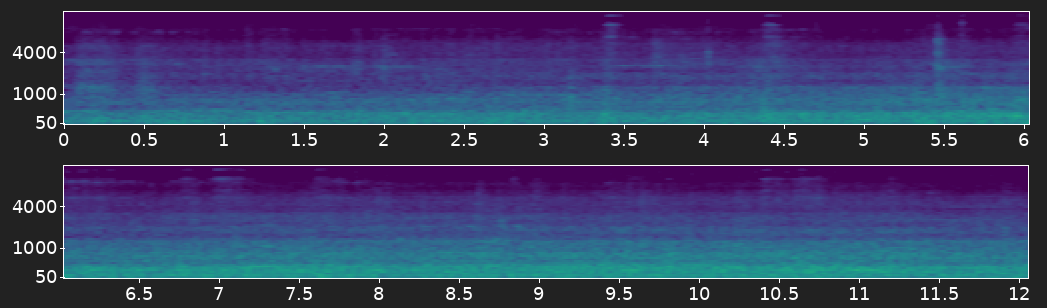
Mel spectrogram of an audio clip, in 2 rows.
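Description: Heritage passenger carriages rolling past on the rails with wheel clatter and a little wheel squeal, then the diesel locomotive Alco 4490 passing close, the rumble growing louder from about halfway through.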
